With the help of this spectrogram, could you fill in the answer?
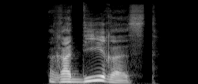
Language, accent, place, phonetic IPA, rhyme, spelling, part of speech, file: German, Germany, Berlin, [ʁaˈdiːʁəst], -iːʁəst, radierest, verb, De-radierest.ogg
- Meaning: second-person singular subjunctive I of radieren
